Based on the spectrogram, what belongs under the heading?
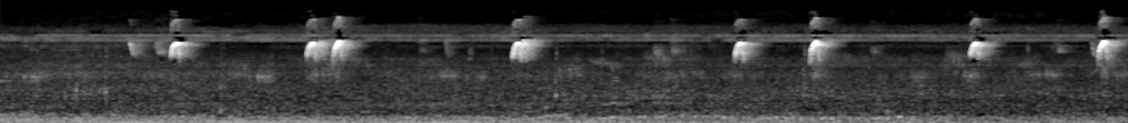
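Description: Short, sharp bird chirps, about eight of them, one every one to two seconds, over a steady high-pitched whine and a low background hum.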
